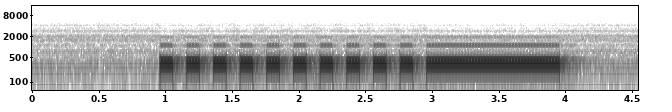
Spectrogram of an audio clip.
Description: Telephone call progress tone (North American plan), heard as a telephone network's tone, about 350, 440 Hz, 0.1 s on and 0.1 s off, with room echo. Stutter dial tone.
